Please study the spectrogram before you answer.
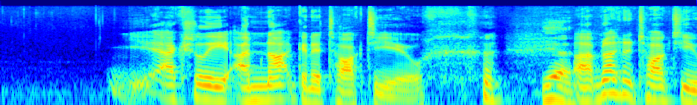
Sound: laughs

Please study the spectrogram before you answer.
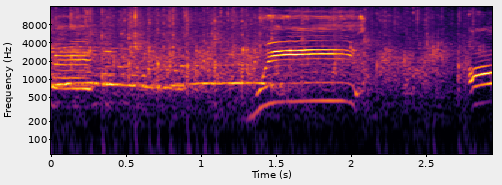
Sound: applause

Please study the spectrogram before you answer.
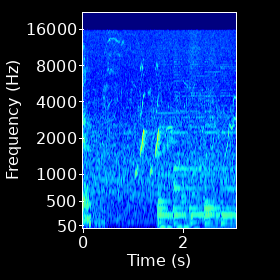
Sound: birds chirping

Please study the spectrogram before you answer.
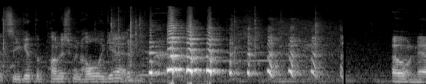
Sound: laughs

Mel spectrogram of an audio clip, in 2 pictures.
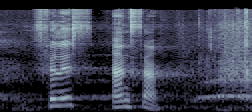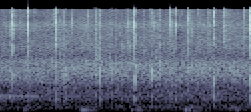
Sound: audience applauding

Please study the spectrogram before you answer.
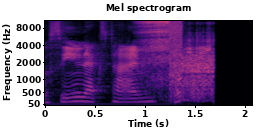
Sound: TV static

